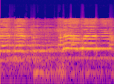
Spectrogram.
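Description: Sikh kirtan sung in a raag: a voice holding long, wavering notes over harmonium accompaniment, moving to a new higher held note about a second in.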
